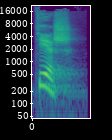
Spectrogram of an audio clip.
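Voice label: "теш", Komi, female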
